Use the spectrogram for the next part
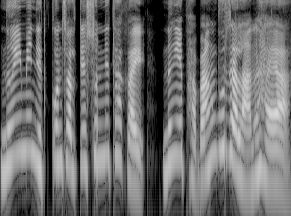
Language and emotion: Bodo, angry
